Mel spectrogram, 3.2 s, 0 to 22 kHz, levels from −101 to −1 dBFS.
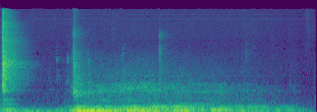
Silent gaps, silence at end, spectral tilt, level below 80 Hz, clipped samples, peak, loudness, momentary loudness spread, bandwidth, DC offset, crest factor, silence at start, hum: none; 0.15 s; -2.5 dB/octave; -26 dBFS; under 0.1%; -2 dBFS; -29 LUFS; 18 LU; 16.5 kHz; under 0.1%; 24 dB; 0 s; none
